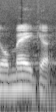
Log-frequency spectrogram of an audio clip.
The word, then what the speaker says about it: Omega: We did the Omicron as a long O with a little bit more length of time to it as a long O. I mean the Omega.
